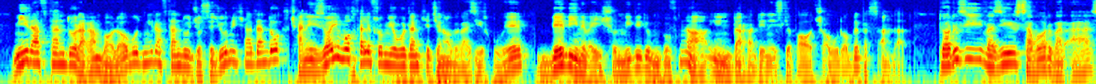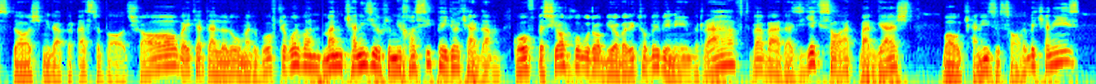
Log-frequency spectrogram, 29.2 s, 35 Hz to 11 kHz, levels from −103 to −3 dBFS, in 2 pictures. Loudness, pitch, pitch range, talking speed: -23 LUFS, 110 Hz, 85-130 Hz, 170 wpm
